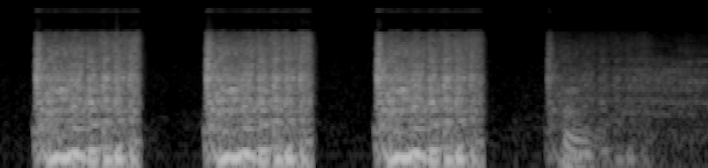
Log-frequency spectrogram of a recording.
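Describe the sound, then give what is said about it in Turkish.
A stalled car engine is cranked by its starter in three separate attempts, each grinding burst under a second long with short silences between, followed by a quieter, fading rumble. “Motor tekliyor. Ne oldu ki acaba? Hayda. Motor durdu. Arıza mı yaptı araba? Herhalde. Dur bakayım. Çalıştırmaya deneyeyim.”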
